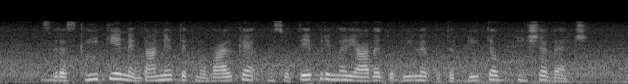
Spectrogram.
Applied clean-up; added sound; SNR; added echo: none; Stream; 10 dB; none.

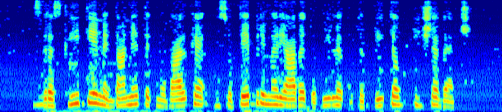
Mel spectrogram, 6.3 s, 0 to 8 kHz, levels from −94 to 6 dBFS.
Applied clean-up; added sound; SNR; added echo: classical method spectral subtraction.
